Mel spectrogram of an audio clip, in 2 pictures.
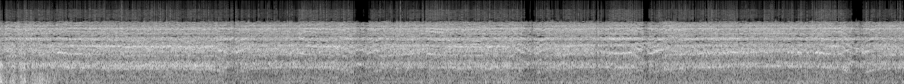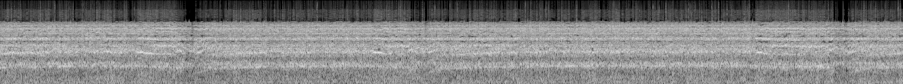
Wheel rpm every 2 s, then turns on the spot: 220, 180, 190, 210, 210, 200, 210, 230, 200.
none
